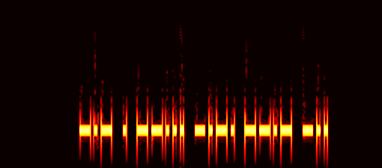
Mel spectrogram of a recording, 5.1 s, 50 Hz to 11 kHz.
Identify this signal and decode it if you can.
Morse code, heard as a keyed tone, about 25 wpm, 700 Hz. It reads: KE7CQD
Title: USA Call Signs - 6 Characters - 2x Character Spacing - 25wpm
